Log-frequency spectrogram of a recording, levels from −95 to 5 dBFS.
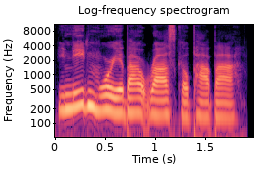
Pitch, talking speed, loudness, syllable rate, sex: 165 Hz, 180 wpm, -15 LUFS, 5.4 syllables/s, female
